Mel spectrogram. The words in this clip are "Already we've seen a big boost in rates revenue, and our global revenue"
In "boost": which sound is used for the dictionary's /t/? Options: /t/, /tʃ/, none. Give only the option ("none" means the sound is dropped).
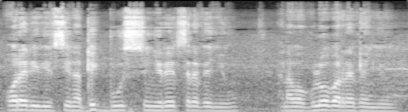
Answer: none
